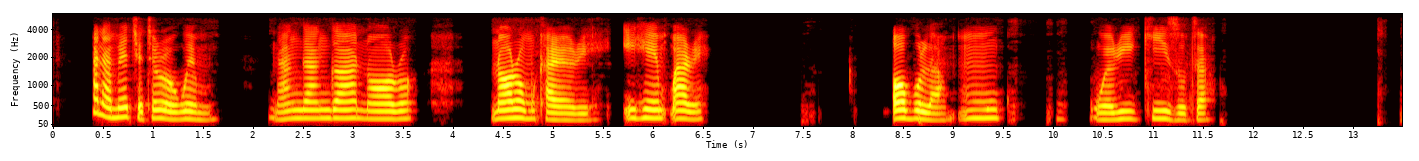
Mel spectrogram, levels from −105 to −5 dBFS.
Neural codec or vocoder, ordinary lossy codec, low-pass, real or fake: none; none; 5.4 kHz; real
